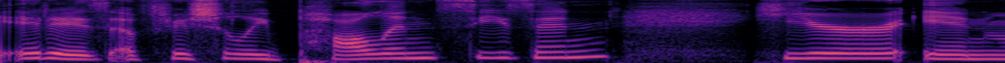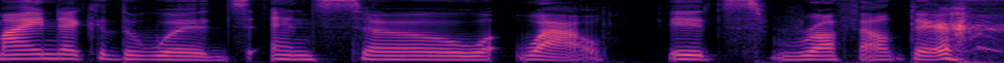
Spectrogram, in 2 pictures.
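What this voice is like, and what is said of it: Slightly scratchy voice. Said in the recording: “my voice is a little scratchy ... if it's a little bit scratchier than usual, it's because pollen is in the air”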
